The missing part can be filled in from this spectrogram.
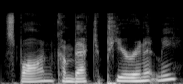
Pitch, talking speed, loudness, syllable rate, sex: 160 Hz, 260 wpm, -15 LUFS, 4.6 syllables/s, male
